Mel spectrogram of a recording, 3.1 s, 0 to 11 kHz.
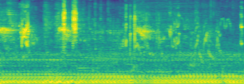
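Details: A yellow budgie chirps, February 18, 2024: a few sharp, bright squeaky notes in quick pairs, followed by softer murmured chatter, over a low constant hum.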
